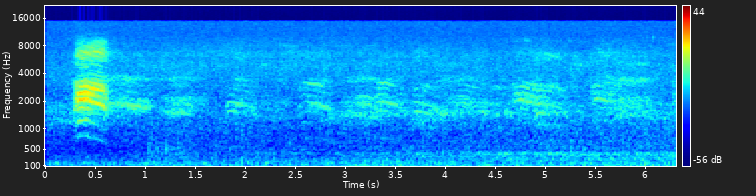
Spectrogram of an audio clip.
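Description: Birds giving short, harsh, repeated calls, one loud call about a third of a second in and fainter ones following every half second or so, over a low steady rumble that slowly grows louder.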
